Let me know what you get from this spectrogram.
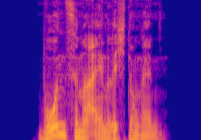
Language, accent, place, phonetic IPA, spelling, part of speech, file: German, Germany, Berlin, [ˈvoːnt͡sɪmɐˌʔaɪ̯nʁɪçtʊŋən], Wohnzimmereinrichtungen, noun, De-Wohnzimmereinrichtungen.ogg
- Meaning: plural of Wohnzimmereinrichtung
